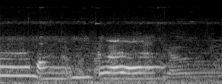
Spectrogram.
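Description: A single voice singing kwv txhiaj, Hmong sung poetry, unaccompanied, in long held notes that jump from pitch to pitch, growing softer near the end.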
